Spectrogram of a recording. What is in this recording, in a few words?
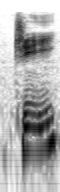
short voyels arabic alphabet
